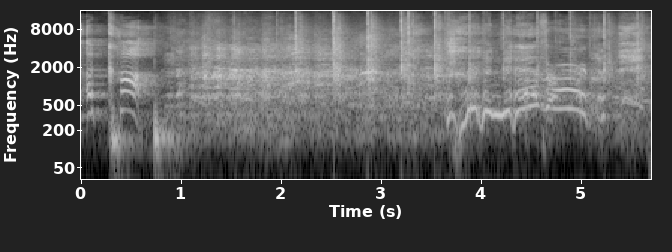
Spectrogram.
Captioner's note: audience applauding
